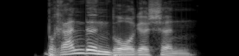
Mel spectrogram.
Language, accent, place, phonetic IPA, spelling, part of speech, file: German, Germany, Berlin, [ˈbʁandn̩ˌbʊʁɡɪʃn̩], brandenburgischen, adjective, De-brandenburgischen.ogg
- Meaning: inflection of brandenburgisch: 1. strong genitive masculine/neuter singular 2. weak/mixed genitive/dative all-gender singular 3. strong/weak/mixed accusative masculine singular 4. strong dative plural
